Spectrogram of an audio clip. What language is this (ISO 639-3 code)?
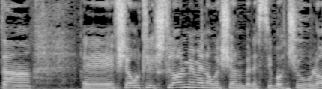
heb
